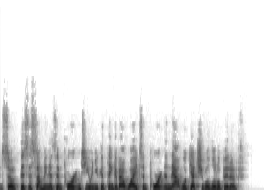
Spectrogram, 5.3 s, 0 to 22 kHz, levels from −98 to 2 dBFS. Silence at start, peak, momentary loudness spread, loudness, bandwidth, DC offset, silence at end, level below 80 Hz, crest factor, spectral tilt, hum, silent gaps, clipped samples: 0 s; -6 dBFS; 4 LU; -18 LUFS; 9.2 kHz; under 0.1%; 0.55 s; -66 dBFS; 14 dB; -7.5 dB/octave; none; none; under 0.1%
